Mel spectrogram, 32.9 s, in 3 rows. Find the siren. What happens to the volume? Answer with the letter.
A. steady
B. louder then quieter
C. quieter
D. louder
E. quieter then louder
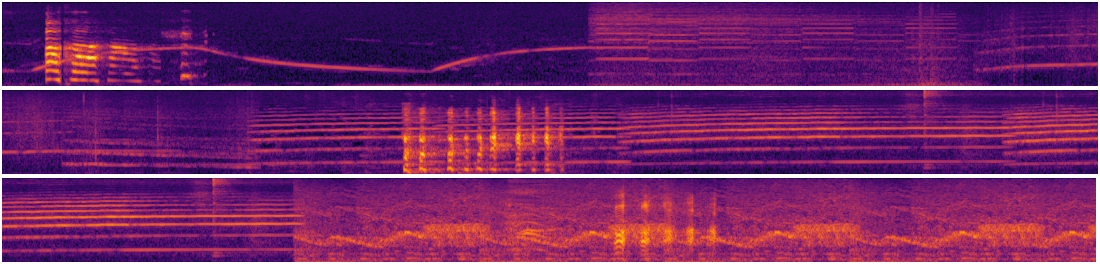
D.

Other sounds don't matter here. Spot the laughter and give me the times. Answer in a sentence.
The laughter can be heard from 0.4 to 1.9 s, from 14.9 to 16.6 s and from 26.9 to 29.1 s.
